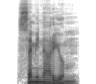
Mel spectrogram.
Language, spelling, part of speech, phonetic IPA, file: Polish, seminarium, noun, [ˌsɛ̃mʲĩˈnarʲjũm], Pl-seminarium.ogg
